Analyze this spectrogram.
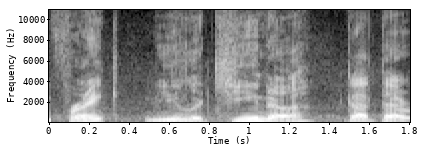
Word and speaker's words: Ntilikina: Frank thank you so much we got the pronunciation Frank Neil Aina got that right and uh we are looking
